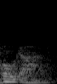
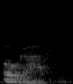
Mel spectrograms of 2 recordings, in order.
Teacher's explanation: The second G, since it precedes an A, sounds like a G. H is different in Spanish, but the good news is it's very easy. You just don't pronounce it.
